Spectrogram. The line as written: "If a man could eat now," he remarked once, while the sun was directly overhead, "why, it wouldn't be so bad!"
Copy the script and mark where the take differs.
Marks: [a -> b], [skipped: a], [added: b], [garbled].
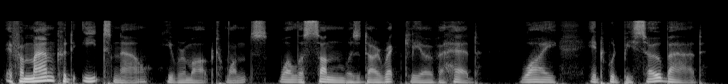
"If a man could eat now," he remarked once, while the sun was directly overhead, "why, it [wouldn't -> would] be so bad!"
